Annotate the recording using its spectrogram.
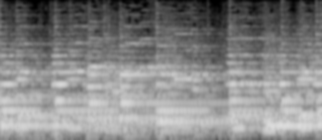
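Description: Chamber wind ensemble of flutes, oboe, clarinets, bass clarinet, saxophones, bassoon and horns, with harp, playing a fast classical movement (Allegro con brio), with several quick note attacks a second over sustained chords.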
